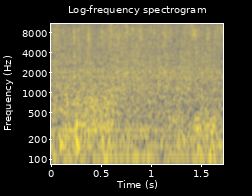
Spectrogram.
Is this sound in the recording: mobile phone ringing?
no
